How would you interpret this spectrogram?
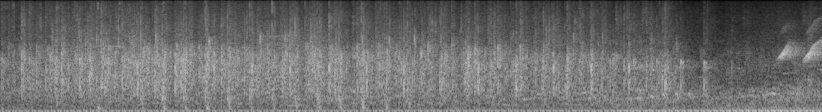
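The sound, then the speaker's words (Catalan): Loud, dense audience applause keeps up steadily for about nine seconds over a constant low hum, then thins out, with a couple of short rising whistles at the very end, welcoming the mayor of Roquetes, Ivan García. “Un fort aplaudiment, per favor.”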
